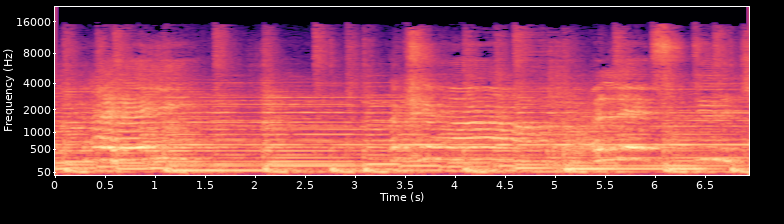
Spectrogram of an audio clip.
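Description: A live band playing a song: a bass line moving between held notes, drums with regular cymbal hits, and a singer holding and sliding long notes over it.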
